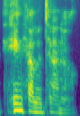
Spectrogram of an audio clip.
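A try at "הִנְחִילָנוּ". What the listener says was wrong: Perfect. You would sound flawless in modern Hebrew. Beautiful. Beautiful.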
